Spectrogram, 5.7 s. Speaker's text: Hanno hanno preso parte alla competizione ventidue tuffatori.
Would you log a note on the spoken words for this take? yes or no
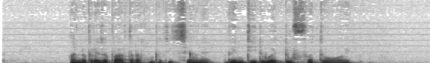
yes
